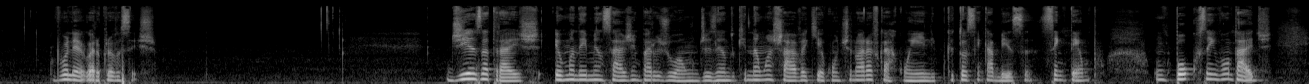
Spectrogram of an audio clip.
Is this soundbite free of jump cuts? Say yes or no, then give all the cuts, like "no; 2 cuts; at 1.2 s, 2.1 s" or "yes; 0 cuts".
yes; 0 cuts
